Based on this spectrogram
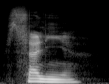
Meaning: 1. to dirty, make dirty 2. to sully (someone's reputation etc.)
- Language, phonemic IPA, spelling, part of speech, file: French, /sa.liʁ/, salir, verb, Fr-salir.ogg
